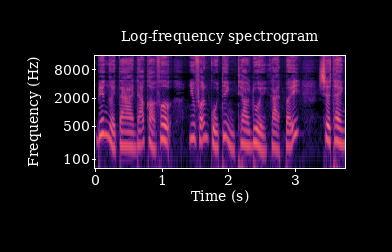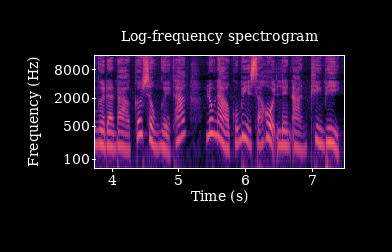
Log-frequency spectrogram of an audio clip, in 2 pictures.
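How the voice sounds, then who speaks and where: Một người phụ nữ đọc truyện audio, giọng kể đều và giàu kịch tính. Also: female voice, mid-range voice, brisk, few pauses, no room sound. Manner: steady, dramatic storytelling. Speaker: audiobook narrator. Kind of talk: scripted story narration.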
